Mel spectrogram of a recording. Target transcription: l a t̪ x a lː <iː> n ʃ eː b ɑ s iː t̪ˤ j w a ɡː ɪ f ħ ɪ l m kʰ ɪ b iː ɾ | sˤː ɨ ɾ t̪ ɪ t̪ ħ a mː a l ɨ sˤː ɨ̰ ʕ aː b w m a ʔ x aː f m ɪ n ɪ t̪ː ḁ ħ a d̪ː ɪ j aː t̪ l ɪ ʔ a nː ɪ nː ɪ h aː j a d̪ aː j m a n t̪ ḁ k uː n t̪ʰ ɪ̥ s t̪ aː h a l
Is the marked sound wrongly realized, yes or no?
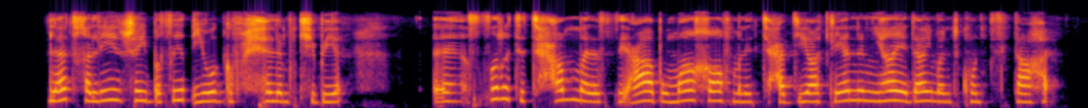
no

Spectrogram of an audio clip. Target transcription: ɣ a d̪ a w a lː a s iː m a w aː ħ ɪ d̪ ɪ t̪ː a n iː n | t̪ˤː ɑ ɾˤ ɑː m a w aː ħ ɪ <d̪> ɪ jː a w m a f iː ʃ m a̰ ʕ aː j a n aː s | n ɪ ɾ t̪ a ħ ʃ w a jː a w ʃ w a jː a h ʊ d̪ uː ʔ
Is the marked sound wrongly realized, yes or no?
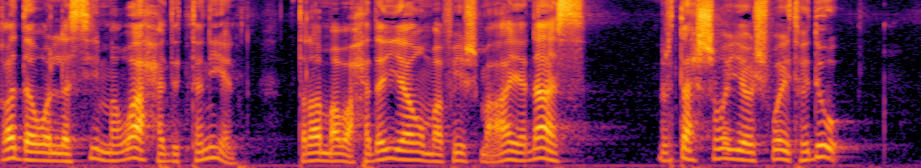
no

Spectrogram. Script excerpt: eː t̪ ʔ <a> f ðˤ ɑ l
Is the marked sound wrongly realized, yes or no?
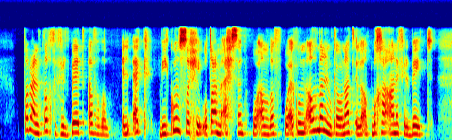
yes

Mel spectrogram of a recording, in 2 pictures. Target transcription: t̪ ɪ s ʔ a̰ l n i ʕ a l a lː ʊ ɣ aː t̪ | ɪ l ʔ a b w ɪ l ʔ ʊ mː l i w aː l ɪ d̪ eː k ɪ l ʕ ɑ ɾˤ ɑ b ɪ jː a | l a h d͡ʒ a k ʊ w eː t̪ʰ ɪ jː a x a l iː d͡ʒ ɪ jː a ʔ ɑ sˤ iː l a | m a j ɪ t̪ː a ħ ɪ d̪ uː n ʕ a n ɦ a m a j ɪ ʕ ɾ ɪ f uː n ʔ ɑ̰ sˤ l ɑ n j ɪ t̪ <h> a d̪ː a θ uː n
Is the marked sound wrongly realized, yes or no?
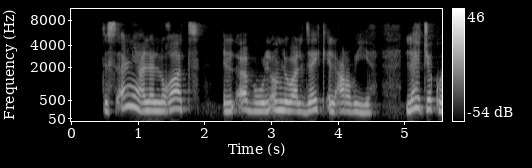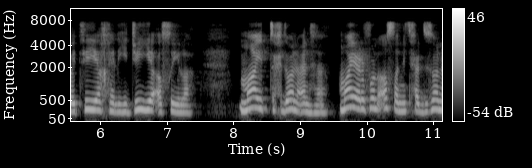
yes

